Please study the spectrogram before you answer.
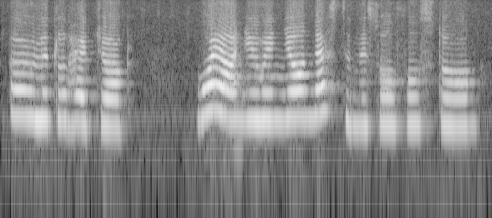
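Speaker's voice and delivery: a doe fussing over the hedgehog; concerned mother deer. A narrator's reading. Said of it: "she asked".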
